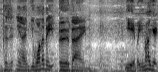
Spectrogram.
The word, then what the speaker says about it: Urban: We've got Karl Urban. Is that how you say it? Or Urbane. Urban. I think it's definitely not Urbane.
